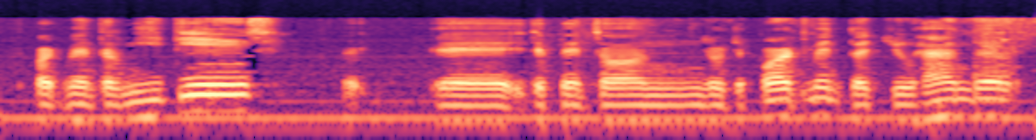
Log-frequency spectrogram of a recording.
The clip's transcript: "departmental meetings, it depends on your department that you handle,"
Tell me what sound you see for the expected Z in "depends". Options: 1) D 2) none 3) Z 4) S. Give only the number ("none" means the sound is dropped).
4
